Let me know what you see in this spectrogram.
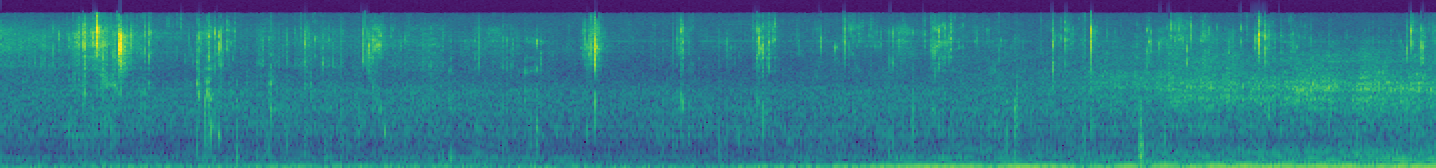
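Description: Chewing and biting on battered fried cod with tartar sauce, with small crisp crunching clicks throughout. A low steady rumble builds up from about halfway and becomes the loudest sound.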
